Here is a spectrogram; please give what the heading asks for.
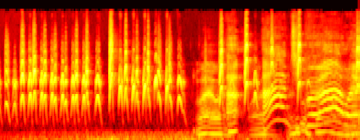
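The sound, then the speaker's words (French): Dolphin-like squeaking sound effect: a quick run of many bright, high chirps, followed by a denser, lower passage of warbling, distorted tones that wobble up and down. “Ça peut être un dauphin. Ça laisse place à l'imagination en fait.”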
